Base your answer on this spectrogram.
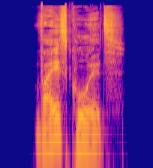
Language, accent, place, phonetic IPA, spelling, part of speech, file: German, Germany, Berlin, [ˈvaɪ̯sˌkoːls], Weißkohls, noun, De-Weißkohls.ogg
- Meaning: genitive of Weißkohl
